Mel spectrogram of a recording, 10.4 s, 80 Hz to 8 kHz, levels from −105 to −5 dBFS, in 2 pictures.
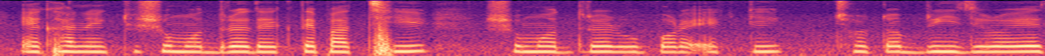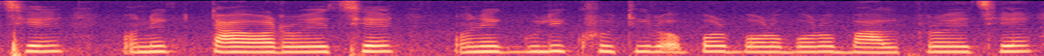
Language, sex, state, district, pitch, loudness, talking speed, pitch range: Bengali, female, West Bengal, Kolkata, 245 Hz, -16 LUFS, 125 wpm, 235-255 Hz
